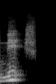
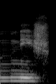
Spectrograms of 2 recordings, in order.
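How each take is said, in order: First: It is said with the American pronunciation. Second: It is said with the British pronunciation. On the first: "if you're in the U S" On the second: "since I'm a Brit"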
